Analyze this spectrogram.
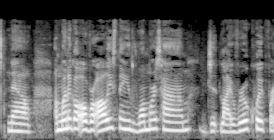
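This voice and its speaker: A woman talks fairly quickly in an American accent. Her tone is dark and mellow, her intonation fairly even. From US South, North Carolina (Rocky Mount). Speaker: content creation coach. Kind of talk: live masterclass / Q&A. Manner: casual, conversational.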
